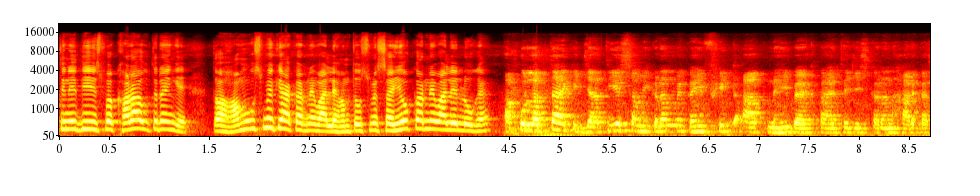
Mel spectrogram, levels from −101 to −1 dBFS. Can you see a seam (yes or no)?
no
